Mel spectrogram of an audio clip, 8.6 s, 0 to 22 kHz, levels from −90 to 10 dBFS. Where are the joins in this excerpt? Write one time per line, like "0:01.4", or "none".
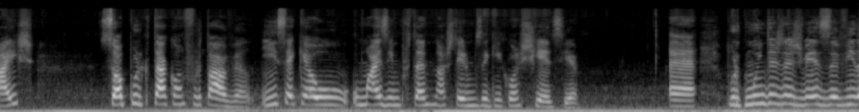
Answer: none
